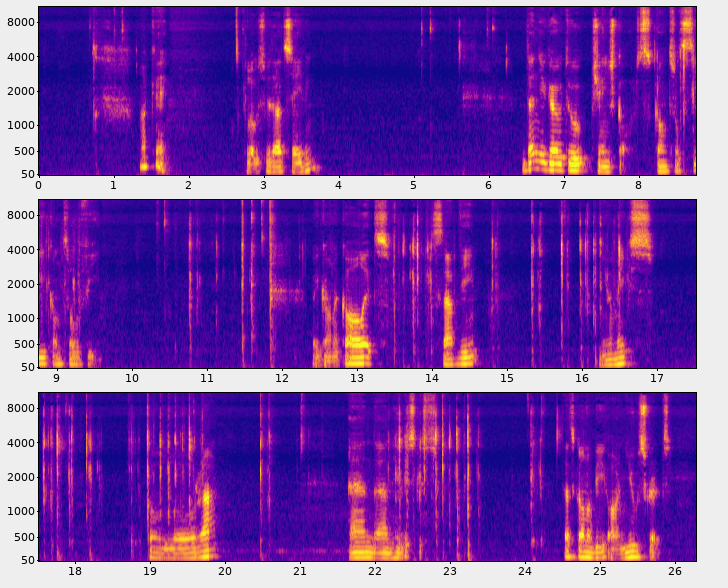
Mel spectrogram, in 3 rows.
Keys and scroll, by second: 8.6 ctrl+c, 9.0 ctrl+v, 10.7 F2, 11.4 Right, 11.8-20.4 typing, 21.9-23.7 typing, 24.1 Return, 25.1 typing.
